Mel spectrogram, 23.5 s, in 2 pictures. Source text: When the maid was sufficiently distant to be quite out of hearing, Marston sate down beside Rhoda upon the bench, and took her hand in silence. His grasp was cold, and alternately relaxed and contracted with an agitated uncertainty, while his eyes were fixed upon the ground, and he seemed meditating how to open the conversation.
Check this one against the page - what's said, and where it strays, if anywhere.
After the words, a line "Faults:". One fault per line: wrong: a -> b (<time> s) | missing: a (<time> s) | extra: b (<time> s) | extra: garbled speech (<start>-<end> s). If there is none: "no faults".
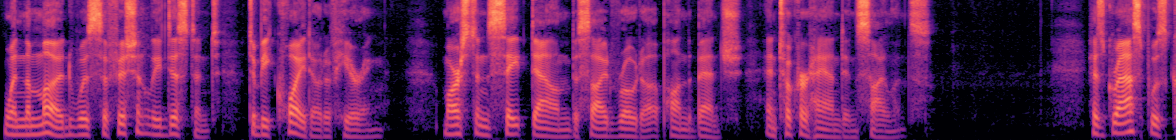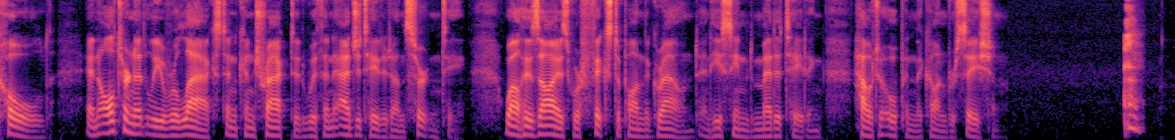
When the mud was sufficiently distant to be quite out of hearing, Marston sate down beside Rhoda upon the bench, and took her hand in silence. His grasp was cold, and alternately relaxed and contracted with an agitated uncertainty, while his eyes were fixed upon the ground, and he seemed meditating how to open the conversation.
Faults:
wrong: maid -> mud (0.3 s)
